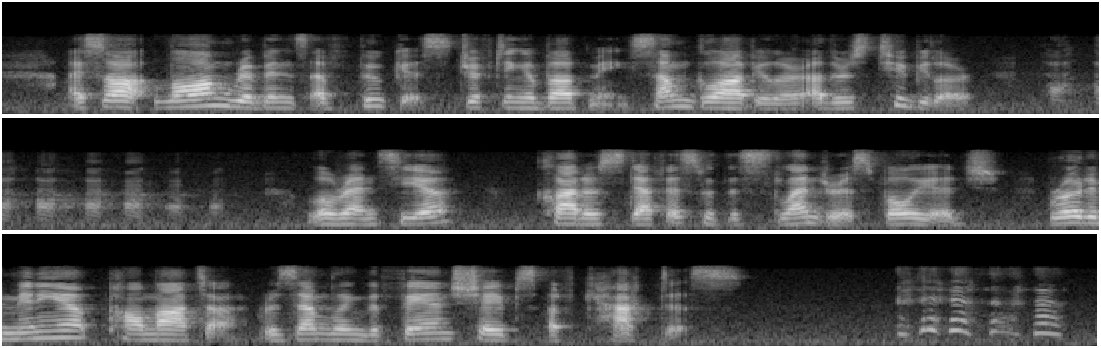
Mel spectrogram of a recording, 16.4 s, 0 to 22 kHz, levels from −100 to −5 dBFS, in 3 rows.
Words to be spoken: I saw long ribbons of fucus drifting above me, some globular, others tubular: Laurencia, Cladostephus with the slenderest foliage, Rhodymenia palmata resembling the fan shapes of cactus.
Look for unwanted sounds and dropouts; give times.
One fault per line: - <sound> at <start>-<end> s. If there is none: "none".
- laugh at 5.2-6.7 s
- laugh at 15.4-16.3 s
